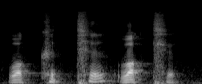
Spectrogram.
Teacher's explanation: 드가 트로 되는 것은 voicing assimilation이 일어났습니다. 동사가 무성음으로 끝나면 무성음인 트로 맞춰주는 거죠.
